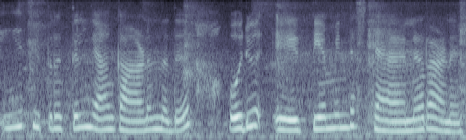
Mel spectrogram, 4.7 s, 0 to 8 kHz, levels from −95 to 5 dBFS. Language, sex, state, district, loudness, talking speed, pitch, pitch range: Malayalam, female, Kerala, Kasaragod, -15 LUFS, 115 wpm, 245 Hz, 225-270 Hz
